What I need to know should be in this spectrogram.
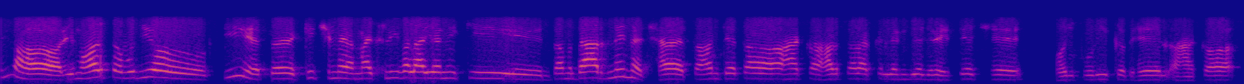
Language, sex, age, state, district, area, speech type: Maithili, male, 30-45, Bihar, Darbhanga, urban, conversation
